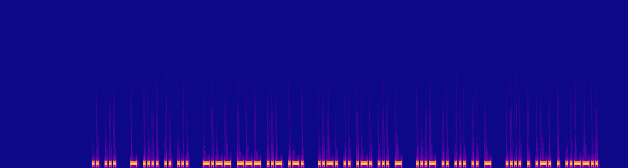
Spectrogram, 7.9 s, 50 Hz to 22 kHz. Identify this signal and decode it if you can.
Morse code, heard as a keyed tone, about 46 wpm, 700 Hz. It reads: IS THIS YOUR FIRST VISIT HERE?
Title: Sentences from Top 1000 Words - Review Part 6 - 45wpm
